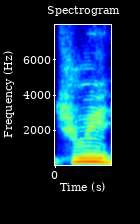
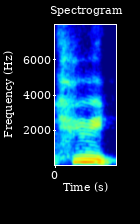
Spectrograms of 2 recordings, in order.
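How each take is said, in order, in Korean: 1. 모음이 u에서 i로 미끄러져요, 천천히 발음해요. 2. 모음은 하나의 일정한 소리이고, 빠르게 발음해요. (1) "조금 느리게 발음해서 입모양이 변하는 걸" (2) "한 번에 발음하는 게"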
